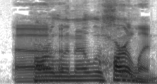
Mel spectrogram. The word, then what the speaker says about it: Harlan Ellison: Harlan Ellison.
